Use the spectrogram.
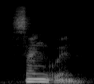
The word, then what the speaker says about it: sanguine: So sanguine, just 2 syllables, sanguine, and if you want it in normal alphabet, it's something like that, sanguine, sanguine.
